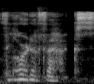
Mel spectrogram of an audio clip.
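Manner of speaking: hushed, secretive whisper. Retelling a whispered remark to the master gardener: imitating a whisper. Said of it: "And then I whispered to the master gardener".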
